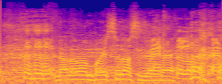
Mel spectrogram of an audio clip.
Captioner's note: talking in unison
